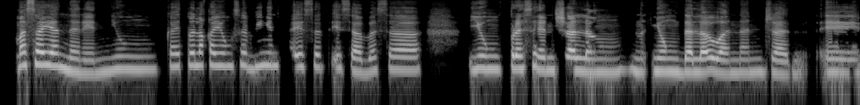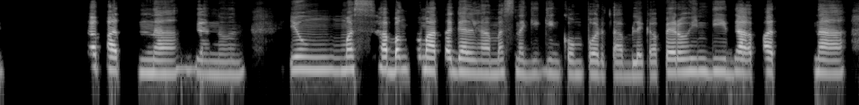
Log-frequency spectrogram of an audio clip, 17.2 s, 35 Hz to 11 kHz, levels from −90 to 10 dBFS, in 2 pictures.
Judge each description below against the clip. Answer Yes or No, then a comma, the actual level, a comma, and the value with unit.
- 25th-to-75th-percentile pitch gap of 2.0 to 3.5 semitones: Yes, average, 3.1 semitones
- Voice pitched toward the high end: Yes, high, 220 Hz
